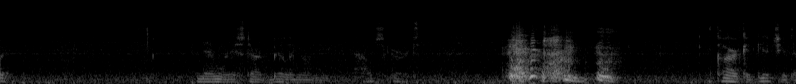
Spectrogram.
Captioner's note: coughs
